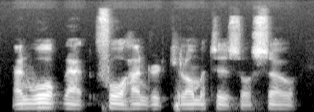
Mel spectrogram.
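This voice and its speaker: In a very clean recording with a silent background and a dry, close sound with no echo, a man talks in a very deep, low voice with monotone, flat intonation. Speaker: Buddhist monk, keynote speaker. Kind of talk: keynote talk. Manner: hesitant, with fillers.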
